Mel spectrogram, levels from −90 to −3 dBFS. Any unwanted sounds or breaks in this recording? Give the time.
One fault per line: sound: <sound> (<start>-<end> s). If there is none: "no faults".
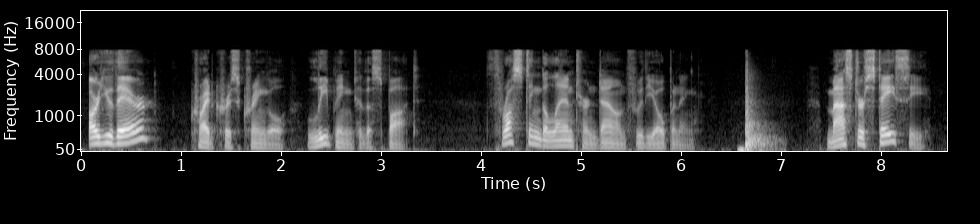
sound: thud (6.6-7.1 s)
